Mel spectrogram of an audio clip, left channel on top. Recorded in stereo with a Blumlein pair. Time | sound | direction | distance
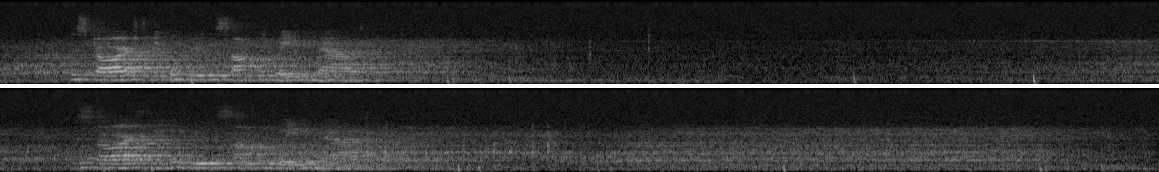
0.7 | a woman speaking | 30° left | 7 m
